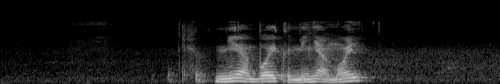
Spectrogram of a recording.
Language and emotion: Russian, positive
